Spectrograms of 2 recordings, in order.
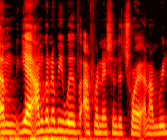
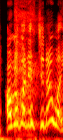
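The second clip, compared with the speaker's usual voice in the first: usual speaking voice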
